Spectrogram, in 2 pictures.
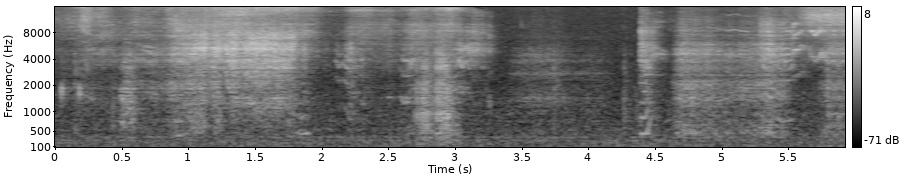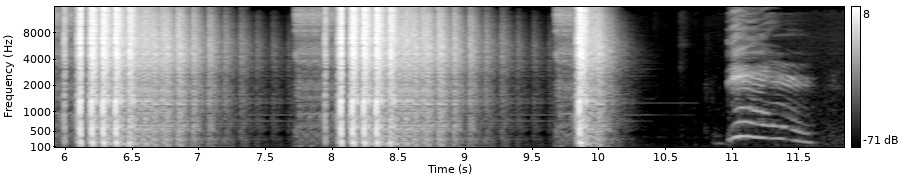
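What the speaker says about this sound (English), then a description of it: "First time I did that one, blow the balloon two layer" A two-layer balloon, one balloon inside another, bursts with a loud sharp pop, followed by a second burst and a short pop, with faint breathing and rustling before and a brief exclaiming voice after.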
